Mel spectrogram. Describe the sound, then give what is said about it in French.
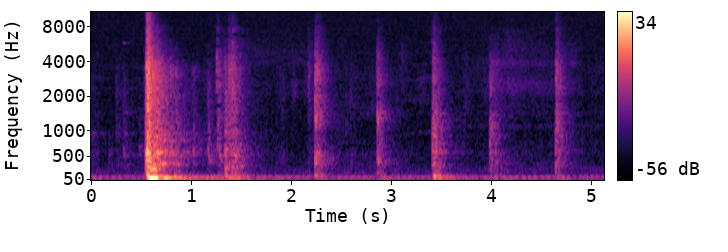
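A door slams shut with a sharp, loud bang as a woman leaves a room, followed by several fainter knocks and thuds spaced out over the next few seconds against a low steady hum. “va vers le cendrier qui est sur la table de nuit, écrase sa cigarette et sort de la pièce, elle aussi en claquant la porte.”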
